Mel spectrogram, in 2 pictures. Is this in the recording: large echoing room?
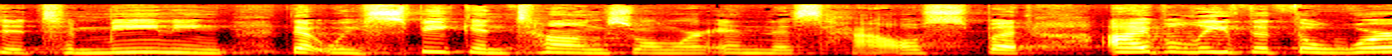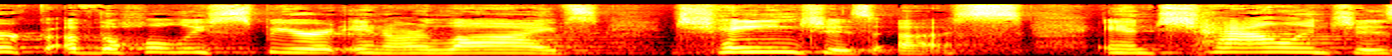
yes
